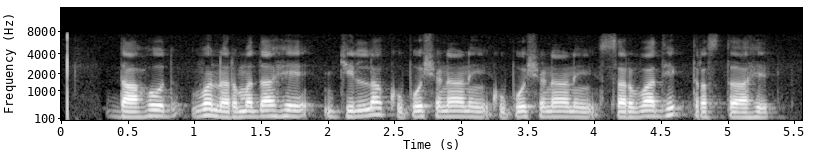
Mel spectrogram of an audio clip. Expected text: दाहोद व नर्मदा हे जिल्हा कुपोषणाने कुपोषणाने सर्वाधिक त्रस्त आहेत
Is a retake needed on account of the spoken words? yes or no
no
